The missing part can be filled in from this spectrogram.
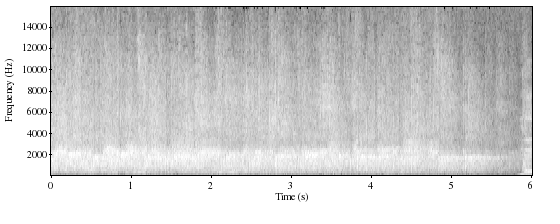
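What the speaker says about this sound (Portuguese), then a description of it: "Você pode glorificar a Deus com suas palmas." A church congregation claps in sustained, dense applause that stays loud and even for several seconds before cutting off near the end.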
